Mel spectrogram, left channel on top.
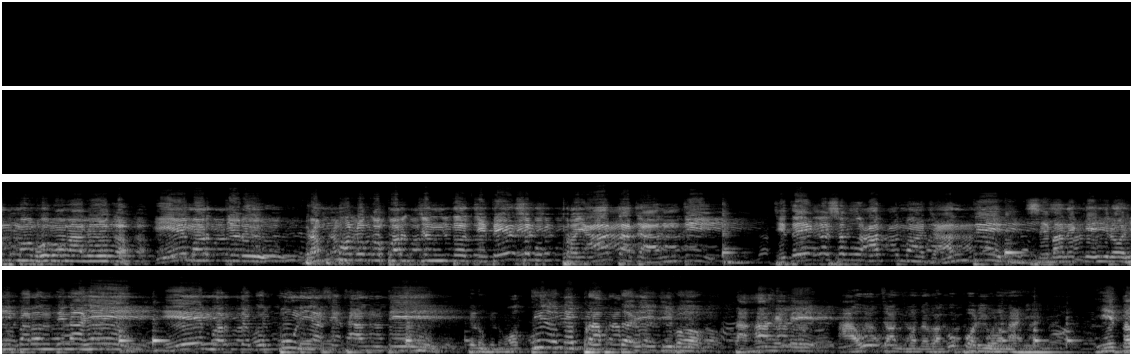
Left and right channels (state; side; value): silent; left; digital silence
